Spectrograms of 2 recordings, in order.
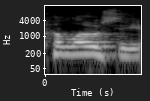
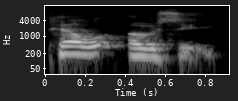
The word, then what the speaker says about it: Pelosi: i mispronounced her name it is not pelosi it is pill ose oh pill i'm not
